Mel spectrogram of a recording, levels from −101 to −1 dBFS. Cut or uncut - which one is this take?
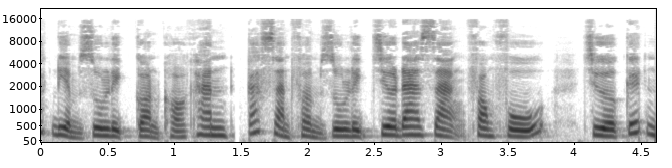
cut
